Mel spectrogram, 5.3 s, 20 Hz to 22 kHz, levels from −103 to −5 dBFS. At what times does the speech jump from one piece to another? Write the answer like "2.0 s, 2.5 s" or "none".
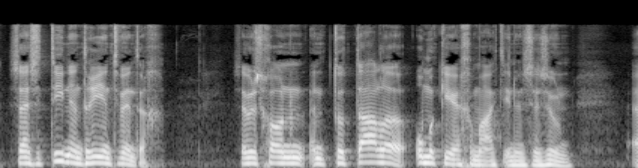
none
